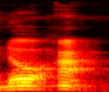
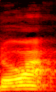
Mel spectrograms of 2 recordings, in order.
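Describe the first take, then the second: First: A short break separates the two vowels. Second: The two vowels run together smoothly. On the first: The speaker calls it right. "tapi doa" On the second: The speaker calls it wrong. "jangan doa"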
